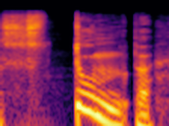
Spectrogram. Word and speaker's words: stoemp: Ça s'appelle un stoump et ça s'écrit s t o e parce que o e en belge ça fait ou m pp un st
